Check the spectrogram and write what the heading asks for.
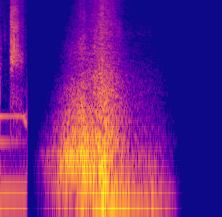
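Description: An editing whoosh sound effect: a single swoosh that swells about half a second in and fades away within about a second, after the skit's music cuts off at the start.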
